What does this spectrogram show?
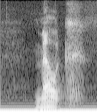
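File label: "melk", Dutch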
